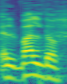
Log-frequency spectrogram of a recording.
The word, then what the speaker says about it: Waldo: Yeah, I think Waldo makes more sense. Like Eduardo, Waldo, Waldo. El Waldo. El Valdo. El Valdo, yeah. Some people, they pronounce that as a V.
